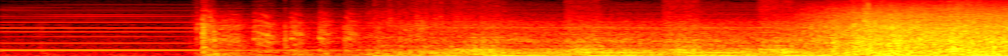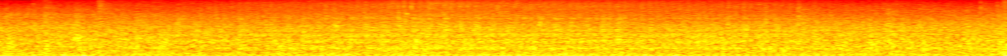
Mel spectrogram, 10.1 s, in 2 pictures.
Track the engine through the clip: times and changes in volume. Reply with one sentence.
The engine can be heard from 0.0 to 10.0 s, getting louder.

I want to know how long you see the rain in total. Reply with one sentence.
The rain can be heard for 6 seconds in total.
